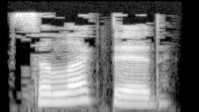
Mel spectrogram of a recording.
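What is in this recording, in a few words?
"selected", British English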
